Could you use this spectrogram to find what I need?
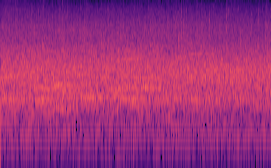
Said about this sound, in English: Come on and clap your hands and believe God. Let your body respond to what you see.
